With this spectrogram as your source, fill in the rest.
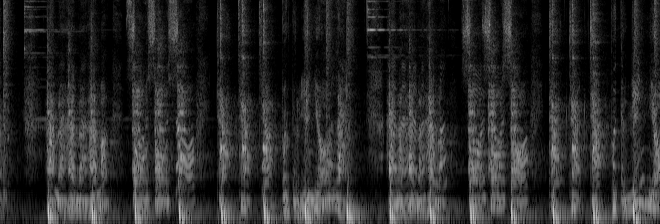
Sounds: music

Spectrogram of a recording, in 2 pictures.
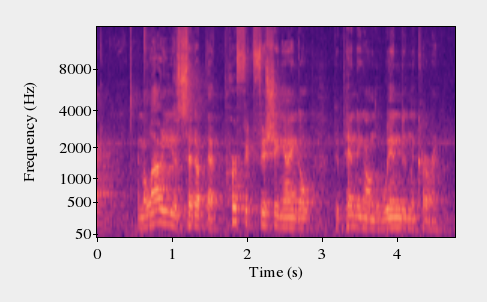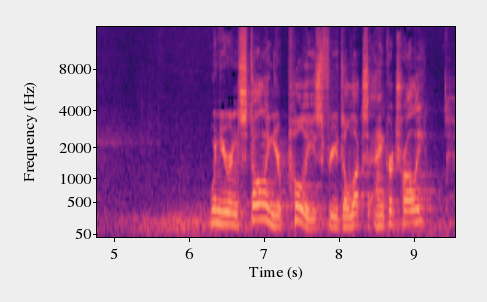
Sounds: speech

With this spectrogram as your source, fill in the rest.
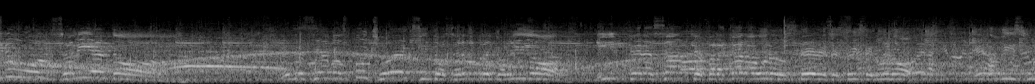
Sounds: music
speech
run
outside, urban or man-made

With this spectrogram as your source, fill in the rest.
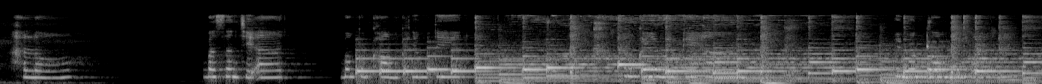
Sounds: music
speech

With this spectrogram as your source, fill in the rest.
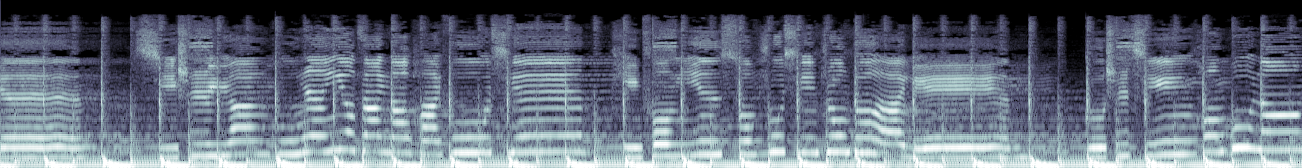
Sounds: music

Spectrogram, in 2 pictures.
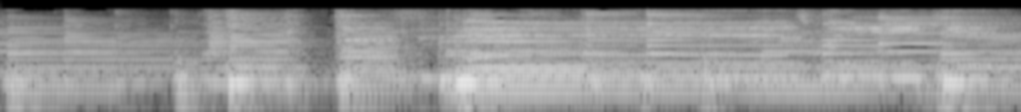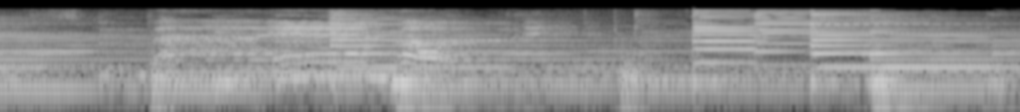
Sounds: music

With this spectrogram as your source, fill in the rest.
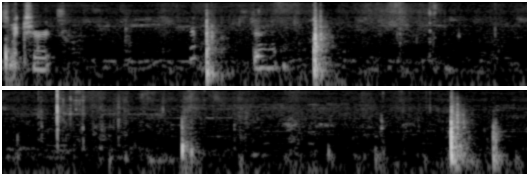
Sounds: speech

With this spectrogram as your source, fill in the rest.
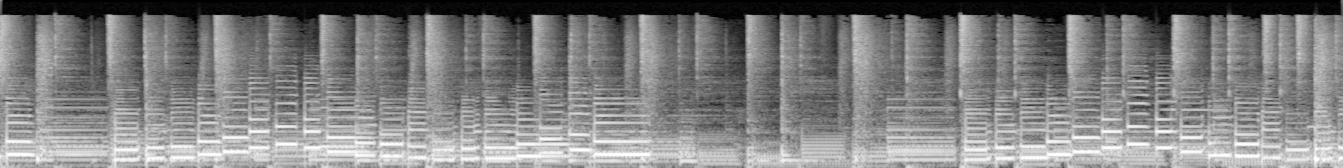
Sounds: guitar
musical instrument
music
plucked string instrument

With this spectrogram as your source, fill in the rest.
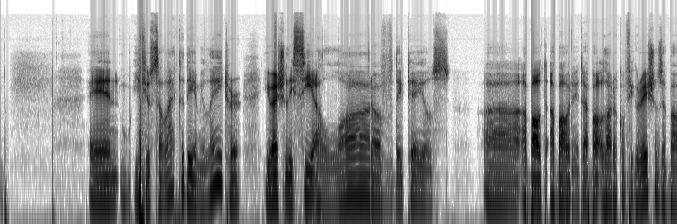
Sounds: speech

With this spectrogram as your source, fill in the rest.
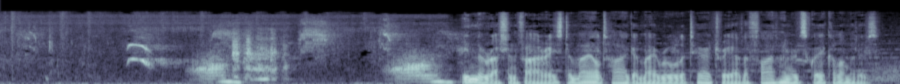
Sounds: speech
roaring cats
animal
music
wild animals
lions growling

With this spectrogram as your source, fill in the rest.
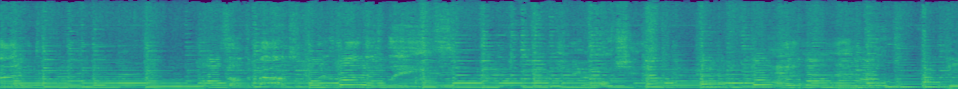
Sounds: music
plucked string instrument
guitar
strum
musical instrument

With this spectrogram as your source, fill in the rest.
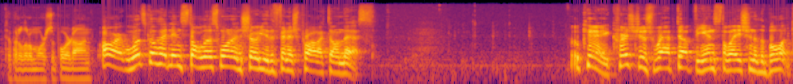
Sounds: speech

